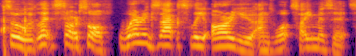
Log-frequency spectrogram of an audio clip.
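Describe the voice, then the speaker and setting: A man's voice: high-pitched, lively intonation, moderate pace, breathy edge. A man hosting a casual chat show, speaking in a rambling, encouraging way and often correcting himself as he goes. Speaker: host of a daily livestream chat show.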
